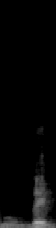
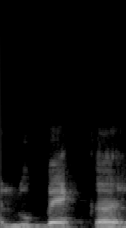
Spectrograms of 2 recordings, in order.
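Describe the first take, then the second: First: The name ends without a final extra syllable. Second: The name ends with a final extra syllable. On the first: The speaker calls it wrong. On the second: The speaker calls it right.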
